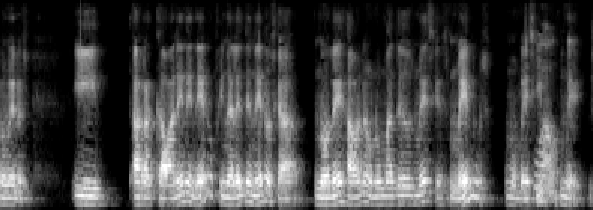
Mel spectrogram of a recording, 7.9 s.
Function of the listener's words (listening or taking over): listening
